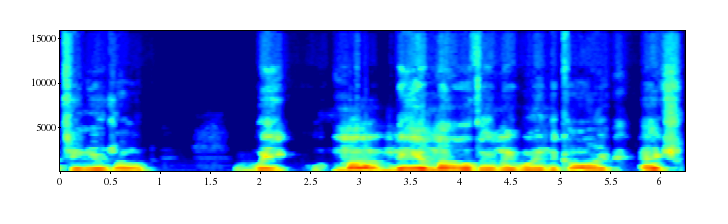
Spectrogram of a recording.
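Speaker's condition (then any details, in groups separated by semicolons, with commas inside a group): Cerebral palsy; wheelchair user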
